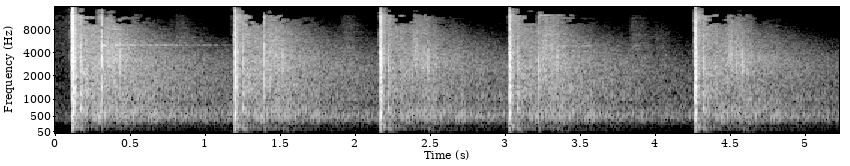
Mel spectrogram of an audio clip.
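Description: Five rifle shots fired at an uneven pace, about a second apart. Each shot is a sharp crack followed by an echo that dies away.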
